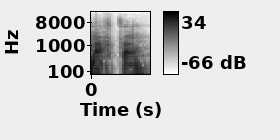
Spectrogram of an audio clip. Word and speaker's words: Martin: Martin, as we say in French. What does that mean? Martin is his real name. Oh, okay. Pronounced the French way.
